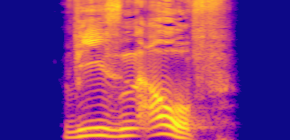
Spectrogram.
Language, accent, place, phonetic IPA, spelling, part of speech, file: German, Germany, Berlin, [ˌviːzn̩ ˈaʊ̯f], wiesen auf, verb, De-wiesen auf.ogg
- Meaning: inflection of aufweisen: 1. first/third-person plural preterite 2. first/third-person plural subjunctive II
